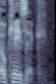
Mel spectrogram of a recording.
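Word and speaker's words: Ocasek: I think it's Okusek. – Okusek, okay.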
